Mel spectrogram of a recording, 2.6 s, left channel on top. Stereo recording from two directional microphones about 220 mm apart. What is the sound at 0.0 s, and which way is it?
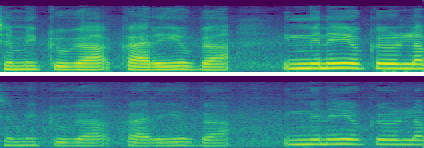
Speech, 35° left (ahead or behind).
